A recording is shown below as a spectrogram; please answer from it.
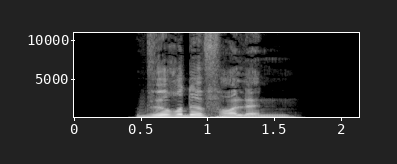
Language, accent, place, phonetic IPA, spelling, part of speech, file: German, Germany, Berlin, [ˈvʏʁdəfɔlən], würdevollen, adjective, De-würdevollen.ogg
- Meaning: inflection of würdevoll: 1. strong genitive masculine/neuter singular 2. weak/mixed genitive/dative all-gender singular 3. strong/weak/mixed accusative masculine singular 4. strong dative plural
